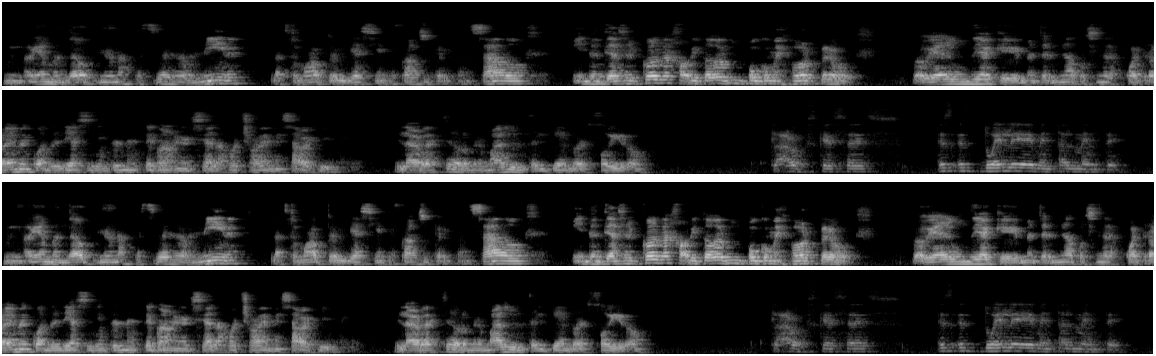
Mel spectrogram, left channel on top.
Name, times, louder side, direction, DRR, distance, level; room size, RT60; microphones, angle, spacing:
voice 1, 0.0-2.4 2.7-5.4 5.7-8.7 9.1-14.9 15.4-17.9, right 2 dB, 40° right, 0.4 m, -26 dB
voice 2, 19.2-20.5 20.9-22.8, left 3 dB, 15° left, 0.5 m, -35 dB
3.1 x 2.1 x 2.7 m
head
